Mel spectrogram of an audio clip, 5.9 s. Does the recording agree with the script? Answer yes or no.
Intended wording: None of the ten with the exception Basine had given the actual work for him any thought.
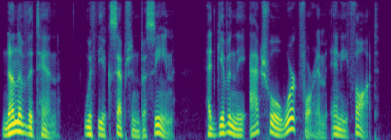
yes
